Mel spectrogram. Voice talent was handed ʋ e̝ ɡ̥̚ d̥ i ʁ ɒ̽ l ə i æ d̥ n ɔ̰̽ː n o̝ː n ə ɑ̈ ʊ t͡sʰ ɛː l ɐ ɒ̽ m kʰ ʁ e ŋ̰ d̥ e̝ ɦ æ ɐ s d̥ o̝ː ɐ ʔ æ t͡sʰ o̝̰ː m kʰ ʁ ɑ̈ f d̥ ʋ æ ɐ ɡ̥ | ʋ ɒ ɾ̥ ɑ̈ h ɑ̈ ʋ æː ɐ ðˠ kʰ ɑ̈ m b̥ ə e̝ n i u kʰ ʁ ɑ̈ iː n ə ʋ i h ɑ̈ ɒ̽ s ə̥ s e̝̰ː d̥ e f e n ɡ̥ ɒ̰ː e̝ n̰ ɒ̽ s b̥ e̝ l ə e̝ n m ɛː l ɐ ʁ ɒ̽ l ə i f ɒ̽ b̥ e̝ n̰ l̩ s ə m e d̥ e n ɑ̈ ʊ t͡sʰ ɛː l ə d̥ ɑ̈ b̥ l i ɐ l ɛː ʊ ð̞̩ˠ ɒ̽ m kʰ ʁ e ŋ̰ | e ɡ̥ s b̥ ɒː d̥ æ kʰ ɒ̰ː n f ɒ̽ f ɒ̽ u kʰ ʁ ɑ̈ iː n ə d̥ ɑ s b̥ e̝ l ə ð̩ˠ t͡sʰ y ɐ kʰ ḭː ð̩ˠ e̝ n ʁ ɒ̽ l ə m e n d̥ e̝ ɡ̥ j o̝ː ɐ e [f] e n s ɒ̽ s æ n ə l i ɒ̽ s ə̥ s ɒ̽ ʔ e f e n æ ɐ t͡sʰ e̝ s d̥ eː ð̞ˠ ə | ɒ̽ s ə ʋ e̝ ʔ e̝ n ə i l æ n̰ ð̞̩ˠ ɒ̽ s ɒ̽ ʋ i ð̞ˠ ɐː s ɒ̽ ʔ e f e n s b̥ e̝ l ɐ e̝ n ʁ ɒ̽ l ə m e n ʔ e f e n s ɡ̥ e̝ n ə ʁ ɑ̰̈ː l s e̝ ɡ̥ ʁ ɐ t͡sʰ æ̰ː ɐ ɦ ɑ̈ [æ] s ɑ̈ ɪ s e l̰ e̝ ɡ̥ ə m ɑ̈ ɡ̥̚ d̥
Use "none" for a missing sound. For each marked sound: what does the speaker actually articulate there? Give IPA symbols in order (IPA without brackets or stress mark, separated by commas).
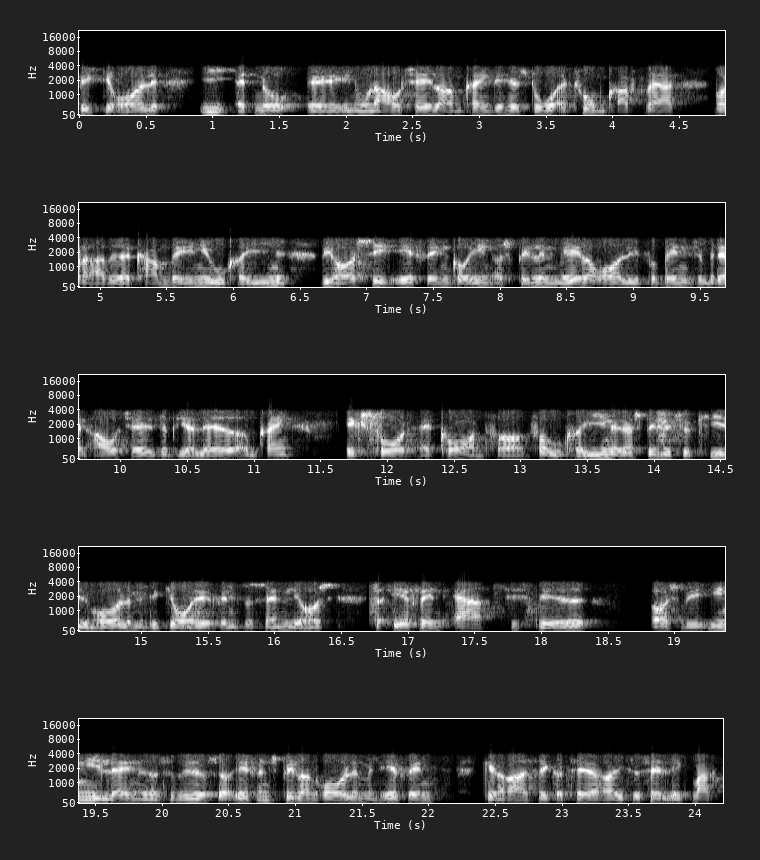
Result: f, i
